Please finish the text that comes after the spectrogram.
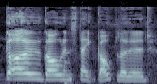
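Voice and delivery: usual speaking voice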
